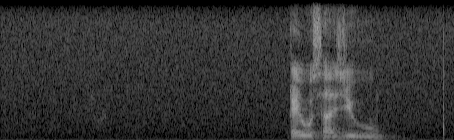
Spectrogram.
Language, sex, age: Northern Sotho, male, 20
